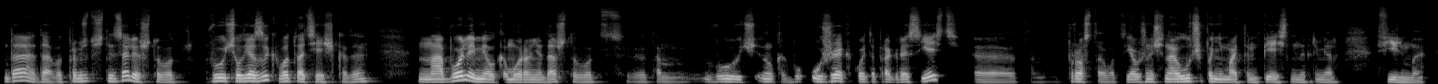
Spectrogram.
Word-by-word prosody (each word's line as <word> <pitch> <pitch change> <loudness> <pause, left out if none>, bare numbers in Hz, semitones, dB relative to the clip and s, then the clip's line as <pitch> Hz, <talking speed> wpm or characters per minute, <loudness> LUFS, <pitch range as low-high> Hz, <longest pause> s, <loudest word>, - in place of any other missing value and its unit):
Да, 175 -2 +1
да, 110 -2 -1
вот 105 +1 -8
промежуточные 145 +1 -2
цели, 155 +1 +3
что 120 -2 -4
вот 110 0 -6 0.3
выучил 150 0 +4
язык- 155 +7 +5
вот 145 +1 +2
и - - +6
отсечка, 110 +2 -1
да. 120 +5 -4 0.5
На 125 0 +3
более 180 - +7
мелком 120 -2 +2
уровне, 115 -1 +1
да, 120 +3 +1
что 115 -2 -6
вот, 110 0 -7 0.3
э, 110 -1 -13
там 105 +1 -12
выуч 125 -1 -1
ну, 130 -3 -2
как 105 - -14
бы 130 +4 -10
уже 140 +3 +3
какой-то 125 -2 -5
прогресс 120 0 -2
есть, 205 +7 0
э-э, 105 -1 -6
там 105 +1 -27 0.2
просто 130 -5 -1
вот 105 +3 -12
я 120 - +1
уже 115 +2 -3
начинаю 130 0 +3
лучше 140 +2 +3
понимать 115 -4 +1
там 110 -2 -6
песни, 110 0 -2
например, 110 -1 -8 0.4
фильмы. 105 -3 -3
120 Hz, 180 wpm, -24 LUFS, 110-135 Hz, 0.5 s, более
